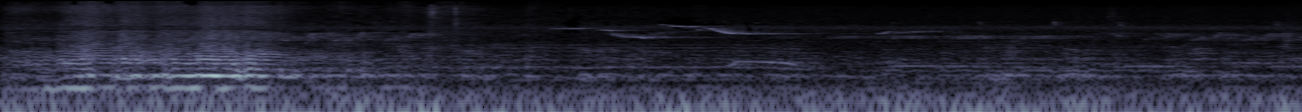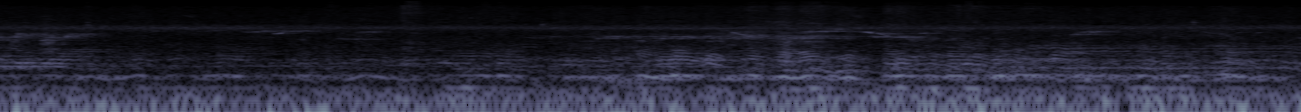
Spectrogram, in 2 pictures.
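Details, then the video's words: Bee buzzing, a steady layered hum with slight pitch wobble, opening with a brief louder rush of noise, then with occasional faint bird chirps over a low rumble. "Bee Buzzing Sounds"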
